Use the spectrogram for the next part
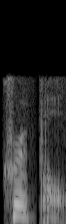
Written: cripple

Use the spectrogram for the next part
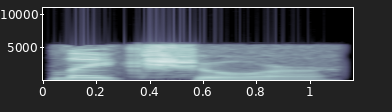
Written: lakeshore

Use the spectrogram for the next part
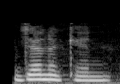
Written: dunnakin

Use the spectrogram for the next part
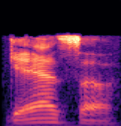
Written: Ghazze

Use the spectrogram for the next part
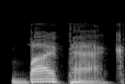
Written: bipack

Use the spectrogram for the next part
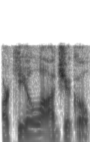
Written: archaeological

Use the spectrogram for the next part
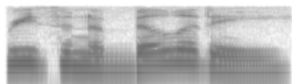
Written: reasonability

